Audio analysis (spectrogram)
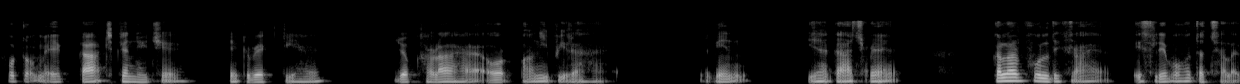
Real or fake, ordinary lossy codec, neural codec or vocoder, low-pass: fake; none; codec, 16 kHz, 4 kbps, X-Codec, WavLM features, trained on Multilingual LibriSpeech; none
